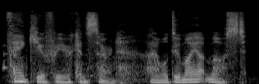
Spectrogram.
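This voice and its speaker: An actor playing a secretive male dungeon guard who is a covert ally, speaking in a hushed, urgent, earnest way. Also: fairly low pitch, fairly even intonation, brisk, slightly rough. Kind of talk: game voice acting.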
